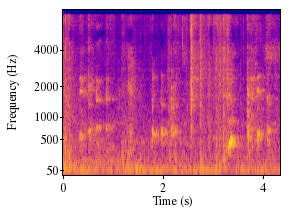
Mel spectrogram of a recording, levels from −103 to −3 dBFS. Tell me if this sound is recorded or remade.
remade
